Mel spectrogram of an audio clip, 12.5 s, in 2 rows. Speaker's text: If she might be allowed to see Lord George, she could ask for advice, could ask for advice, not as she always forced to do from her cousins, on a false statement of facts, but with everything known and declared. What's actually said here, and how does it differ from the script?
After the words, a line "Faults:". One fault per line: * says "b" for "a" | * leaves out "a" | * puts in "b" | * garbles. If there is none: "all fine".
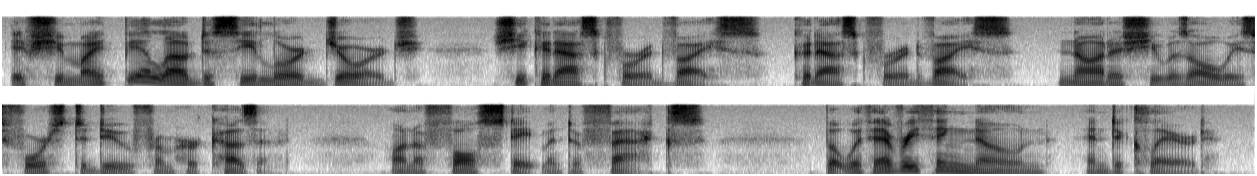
If she might be allowed to see Lord George, she could ask for advice, could ask for advice, not as she was always forced to do from her cousin, on a false statement of facts, but with everything known and declared.
Faults:
* puts in "was"
* says "cousin" for "cousins"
